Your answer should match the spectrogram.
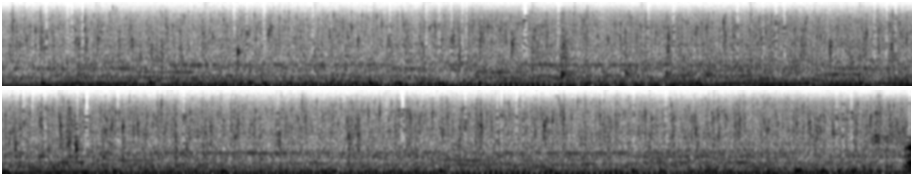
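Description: Chicken pieces for orange chicken fry in a pan of oil, giving a dense, steady crackle and spatter with scattered pops and faint clinks throughout, fairly loud and without speech.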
